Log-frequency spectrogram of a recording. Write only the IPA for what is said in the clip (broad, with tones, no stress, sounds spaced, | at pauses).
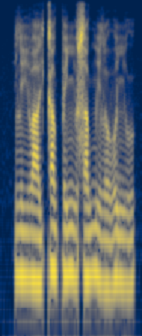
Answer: l iː˩ ʋ aː˩˧ j k a˥˨ w p e˧˥ ɲ u˩ s a˧˥ w m i˧˩ l o˩ ʋ o˥˨ ɲ u˩˧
